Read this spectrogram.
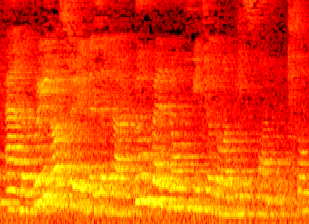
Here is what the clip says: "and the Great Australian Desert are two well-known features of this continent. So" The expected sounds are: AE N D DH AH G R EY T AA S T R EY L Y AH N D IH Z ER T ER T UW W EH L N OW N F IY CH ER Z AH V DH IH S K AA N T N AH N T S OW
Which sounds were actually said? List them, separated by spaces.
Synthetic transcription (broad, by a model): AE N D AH G R EY T AA S T R EY L Y AH N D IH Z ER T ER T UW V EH L N OW N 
